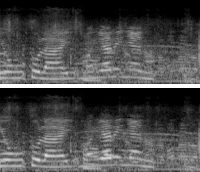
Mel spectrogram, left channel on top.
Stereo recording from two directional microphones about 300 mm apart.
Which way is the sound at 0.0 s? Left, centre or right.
Right.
